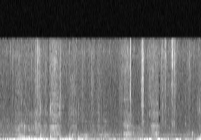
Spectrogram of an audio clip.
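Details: Garden roughhousing between two Bernese Mountain Dogs, a Flat Coated Retriever puppy looking on: low, throaty growls rumble through the first second and a half, then broken grunts and thumps of tussling.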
